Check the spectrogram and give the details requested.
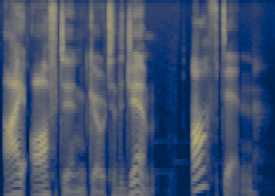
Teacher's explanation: In American English, most people say often with the T sound clearly heard.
